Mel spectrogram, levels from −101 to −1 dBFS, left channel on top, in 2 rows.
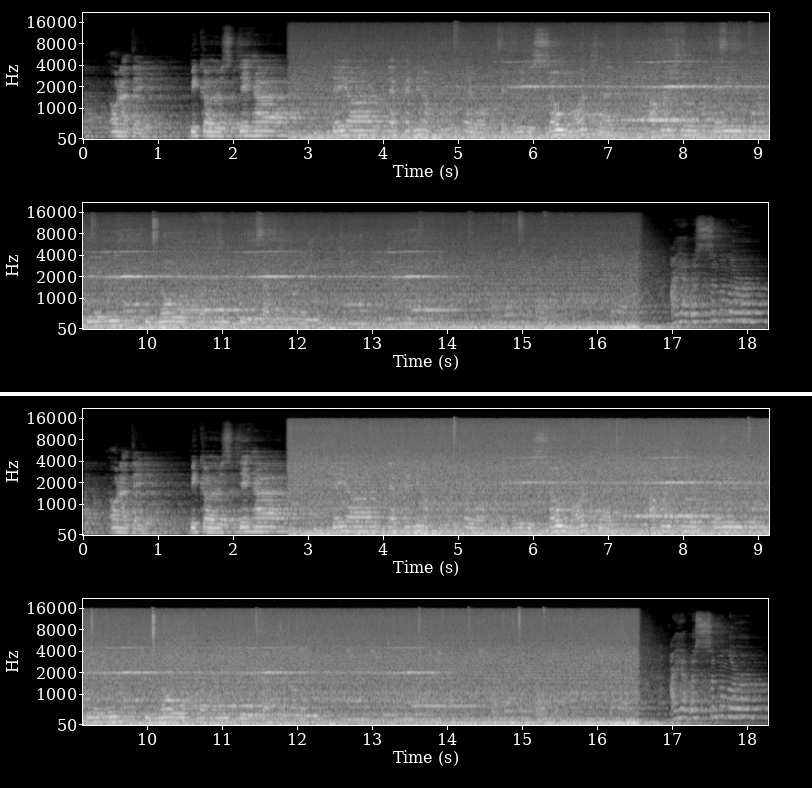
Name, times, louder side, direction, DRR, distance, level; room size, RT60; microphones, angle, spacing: voice 1, 0.3-0.9 1.4-2.8 3.2-7.1 7.5-12.3, equal, 5° right, -1 dB, 1.4 m, -26 dB
sound 1, 2.7-16.6, right 2 dB, 90° right, 0.9 m, -27 dB
sound 2, 4.4-14.2, left 1 dB, 10° left, 3.1 m, -31 dB
voice 2, 14.7-15.5 16.2-18.1, right 1 dB, 50° right, -1 dB, 5.2 m, -39 dB
29.5 x 28.0 x 3.8 m, 2.6 s
head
